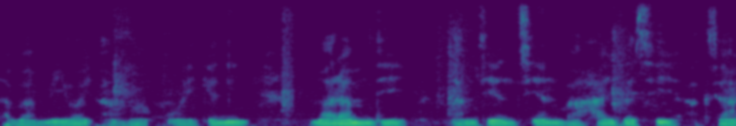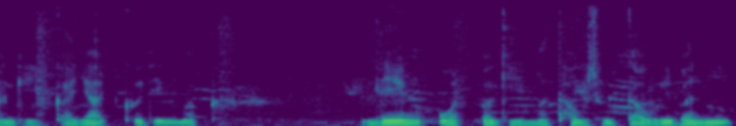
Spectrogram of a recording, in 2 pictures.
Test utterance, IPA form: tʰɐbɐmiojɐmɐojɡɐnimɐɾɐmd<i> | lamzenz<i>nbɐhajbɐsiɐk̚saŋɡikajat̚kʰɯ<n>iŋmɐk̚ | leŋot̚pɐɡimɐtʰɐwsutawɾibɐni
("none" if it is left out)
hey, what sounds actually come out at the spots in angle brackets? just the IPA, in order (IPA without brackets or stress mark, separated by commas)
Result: i, e, d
